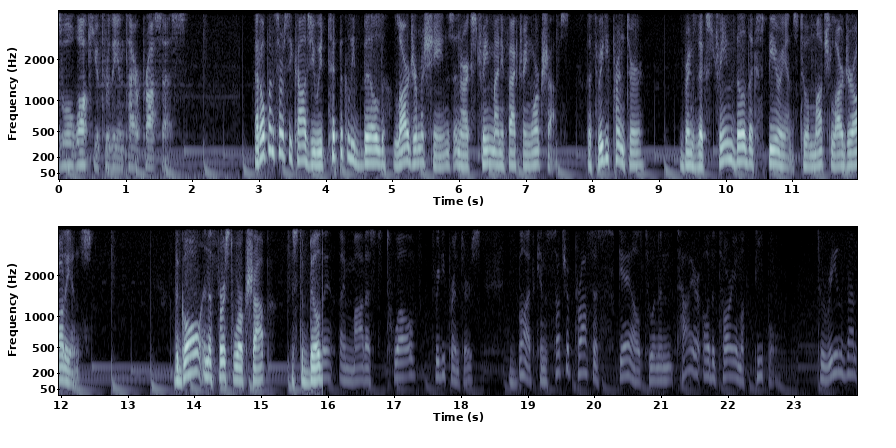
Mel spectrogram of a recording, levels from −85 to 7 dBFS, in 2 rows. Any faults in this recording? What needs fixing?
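From 15.93 s to the end at 23.95 s, the level drops by about 21 dB and the centred content thins to a faint residue, with the audio already band-limited below 4 kHz by the call codec. The likely cause is one channel inverted, so that summing to mono cancels everything common to both channels and leaves only their difference. To prevent it, check channel polarity in the stereo chain and confirm mono compatibility before the downmix.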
